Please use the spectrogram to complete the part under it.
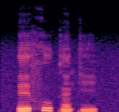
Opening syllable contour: high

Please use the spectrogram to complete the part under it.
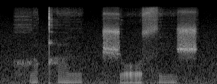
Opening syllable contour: low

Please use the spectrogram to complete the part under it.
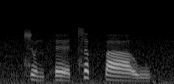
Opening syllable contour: low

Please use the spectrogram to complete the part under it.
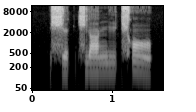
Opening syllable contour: low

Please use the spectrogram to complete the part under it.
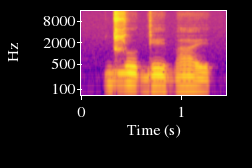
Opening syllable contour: falling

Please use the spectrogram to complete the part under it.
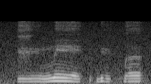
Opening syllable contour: low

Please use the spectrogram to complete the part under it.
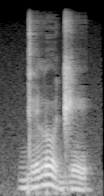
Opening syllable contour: rising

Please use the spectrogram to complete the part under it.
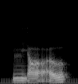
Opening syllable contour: low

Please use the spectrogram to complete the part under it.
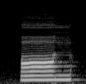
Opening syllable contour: high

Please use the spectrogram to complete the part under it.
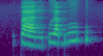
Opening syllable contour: low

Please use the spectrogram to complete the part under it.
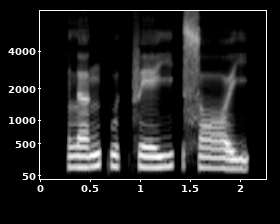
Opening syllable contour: rising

